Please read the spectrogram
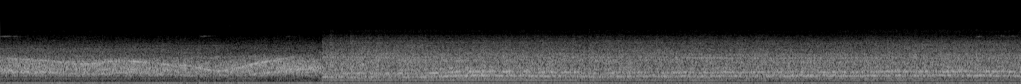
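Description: Heavy snow-plow and snow-blower truck working through drifted snow: a steady rushing roar with a whine that wavers up and down in pitch, changing abruptly about three seconds in to a steadier, lower engine drone.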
